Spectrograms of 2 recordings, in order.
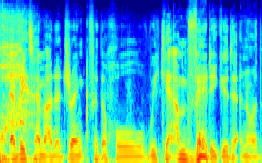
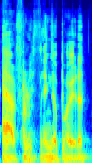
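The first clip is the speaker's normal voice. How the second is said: mock hushed mate; 4 semitones lower, 8 dB quieter than usual. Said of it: "he goes up to me and goes".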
